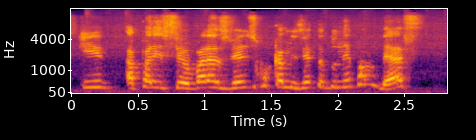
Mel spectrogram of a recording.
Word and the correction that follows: Napalm Death: Agora eu falei errado, é Napalm Death.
